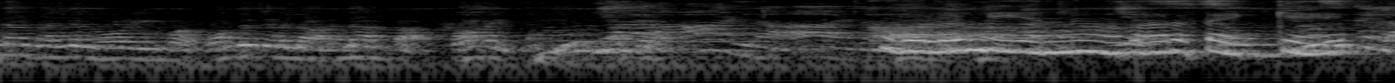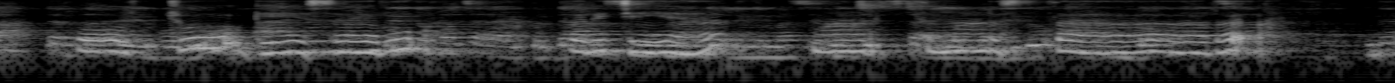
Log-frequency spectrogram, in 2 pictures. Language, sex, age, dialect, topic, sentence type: Kannada, female, 60-100, Dharwad Kannada, agriculture, statement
